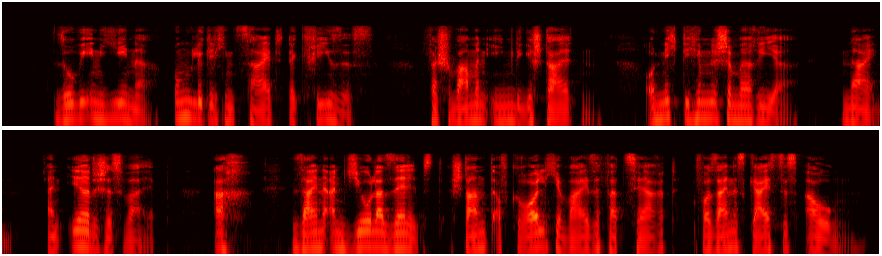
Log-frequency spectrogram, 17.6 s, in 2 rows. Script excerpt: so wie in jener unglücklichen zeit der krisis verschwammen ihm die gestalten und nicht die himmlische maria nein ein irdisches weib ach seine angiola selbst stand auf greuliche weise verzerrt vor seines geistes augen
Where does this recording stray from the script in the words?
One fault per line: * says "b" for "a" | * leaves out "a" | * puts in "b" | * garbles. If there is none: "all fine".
all fine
